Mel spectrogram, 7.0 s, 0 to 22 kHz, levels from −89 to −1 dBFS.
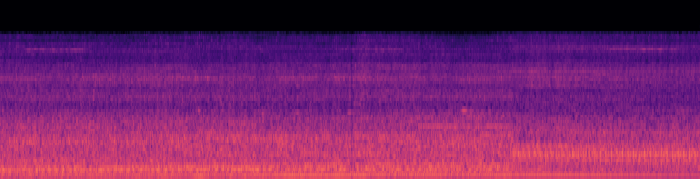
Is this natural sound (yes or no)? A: yes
